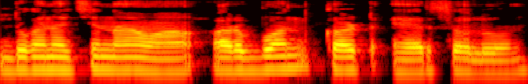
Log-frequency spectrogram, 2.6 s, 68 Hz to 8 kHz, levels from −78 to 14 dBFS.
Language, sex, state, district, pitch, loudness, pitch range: Konkani, male, Goa, North and South Goa, 150 Hz, -16 LUFS, 145-155 Hz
